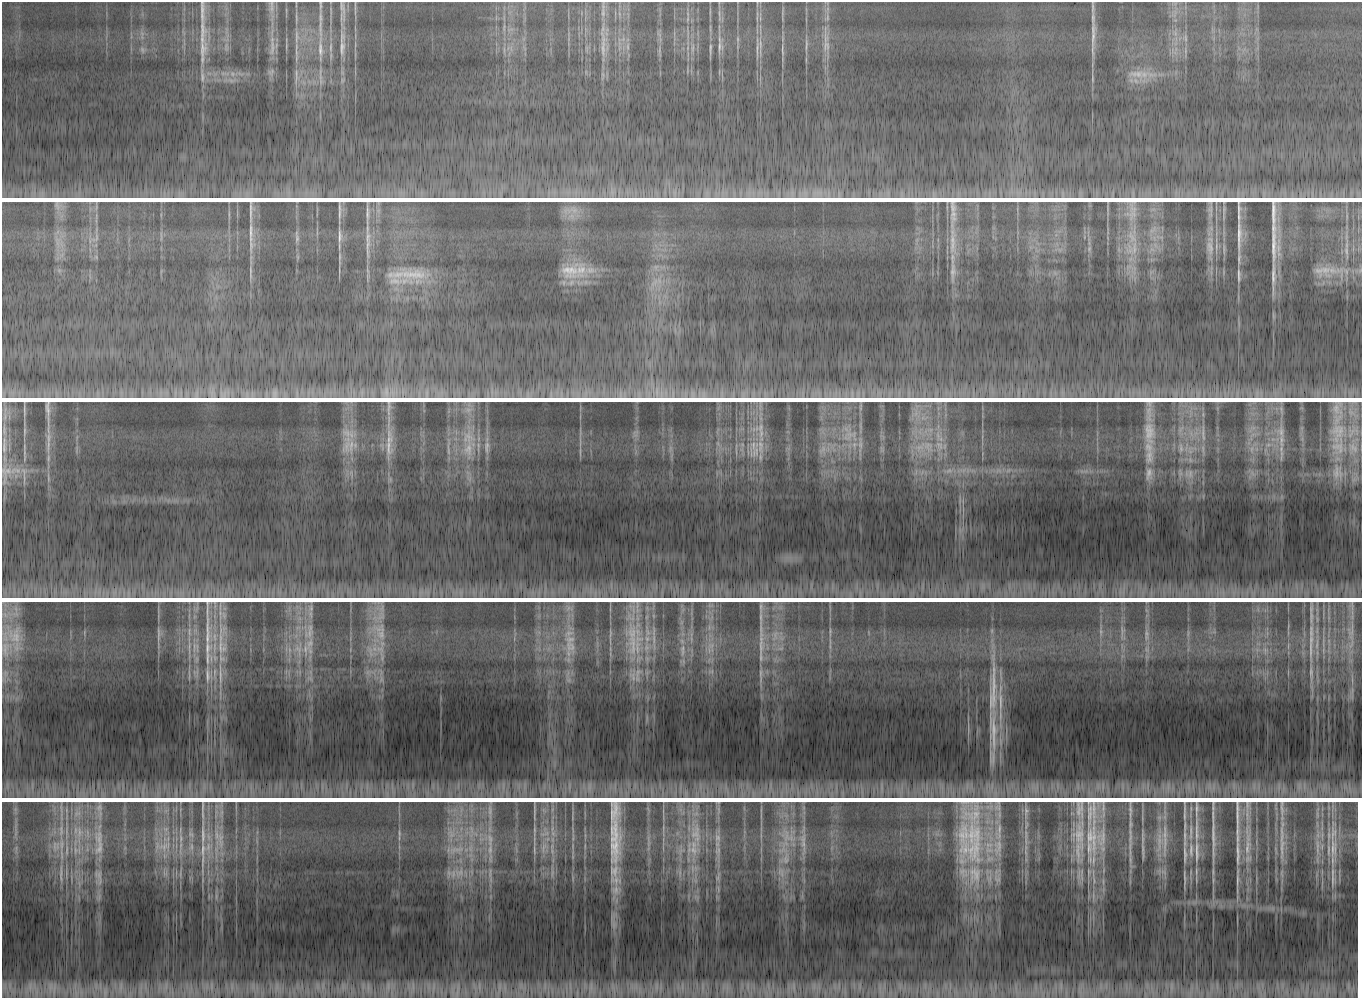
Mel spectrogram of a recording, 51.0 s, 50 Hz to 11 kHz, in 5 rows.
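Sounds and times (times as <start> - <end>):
slate pencils scraping: 0.0 - 50.9
sharp clicks of pieces knocking: 37.8 - 42.9.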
